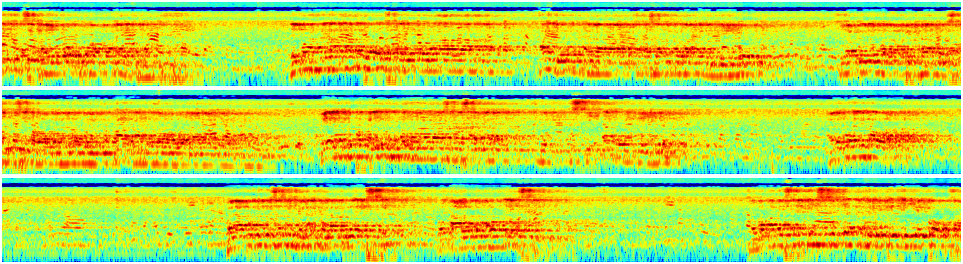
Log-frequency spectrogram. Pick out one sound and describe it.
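A man speaks steadily through loudspeakers in a large echoing hall.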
